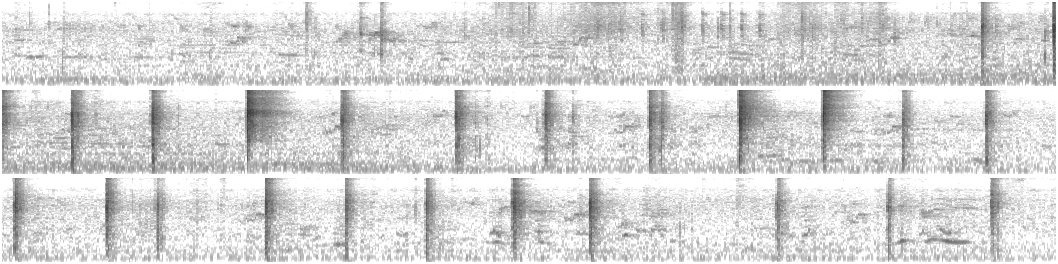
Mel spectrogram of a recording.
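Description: A steady run of sharp strikes or chops, about two a second, starting about six and a half seconds in and going on until near the end.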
